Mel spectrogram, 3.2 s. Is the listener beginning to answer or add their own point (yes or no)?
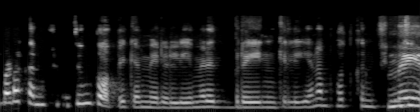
yes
